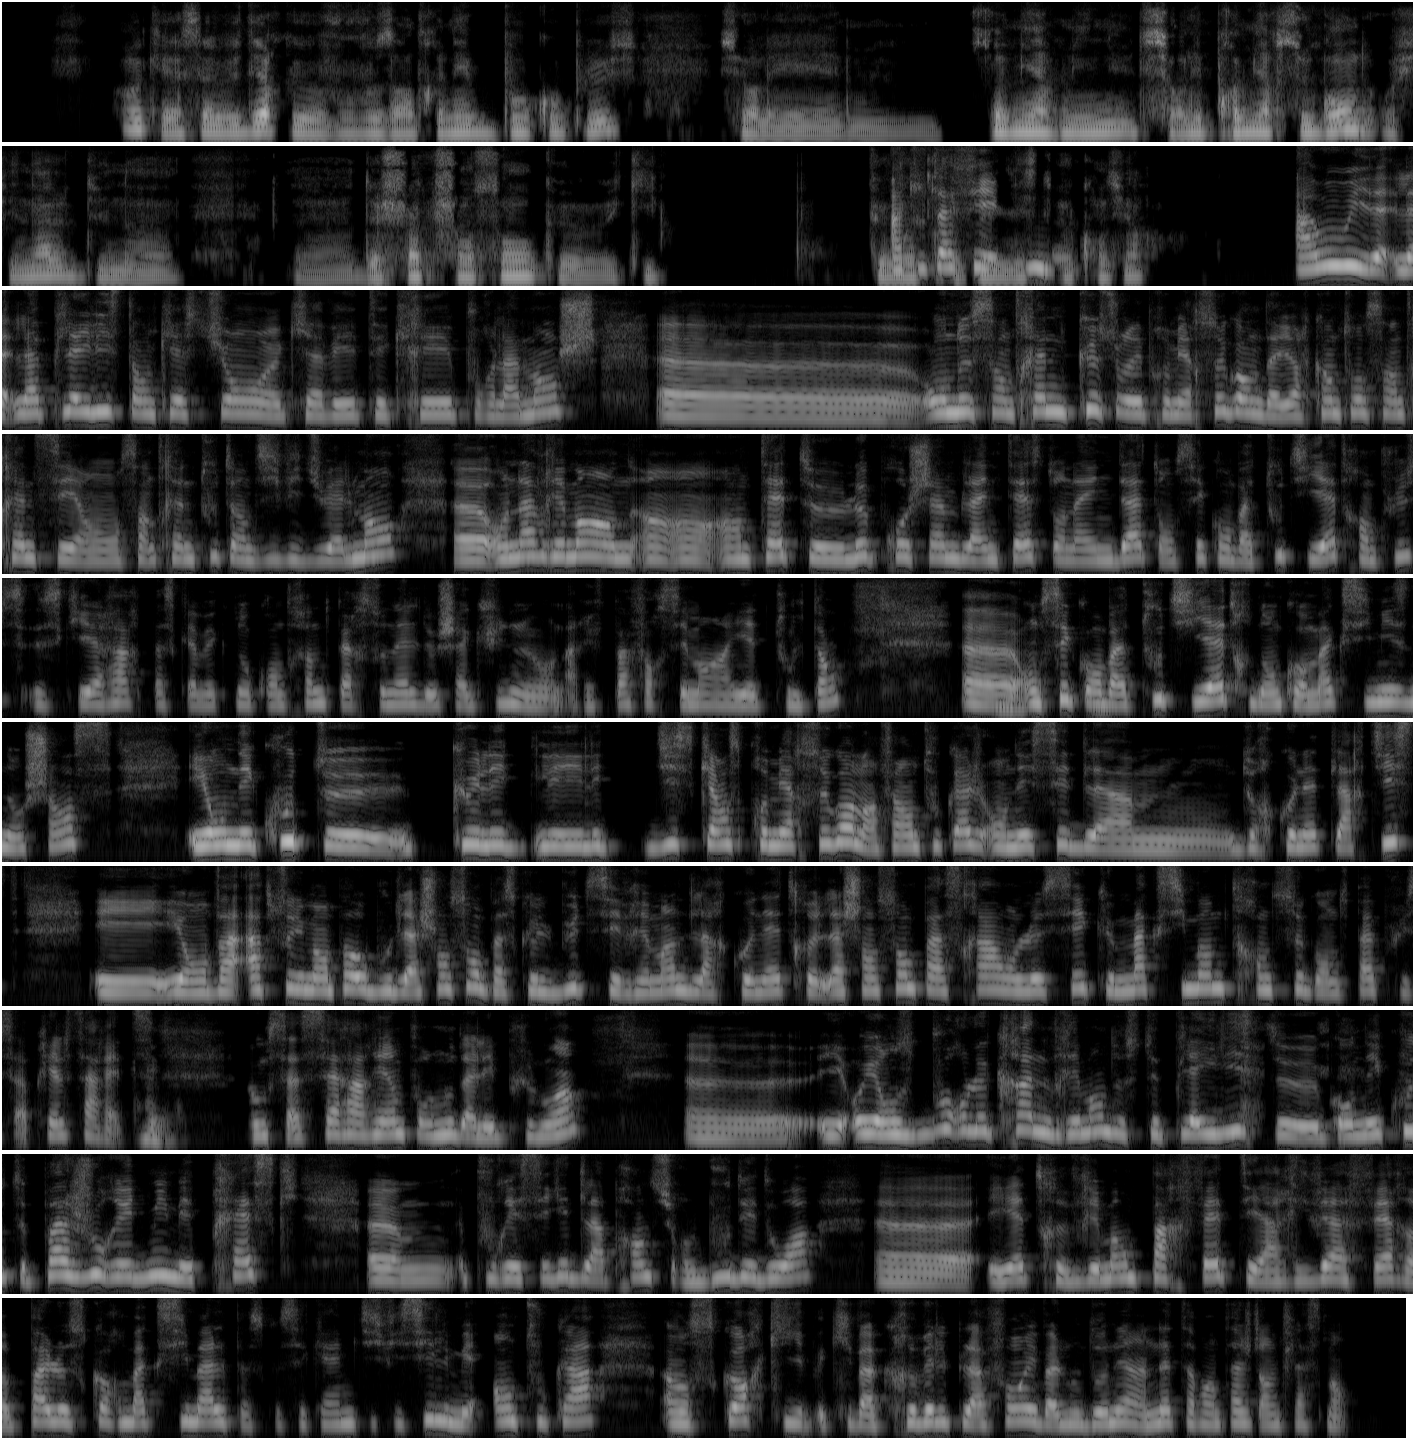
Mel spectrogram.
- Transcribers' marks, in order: stressed: "beaucoup"; tapping; other background noise; drawn out: "heu"; stressed: "que"; in English: "blind test"; stressed: "maximum"
- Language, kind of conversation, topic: French, podcast, Raconte un moment où une playlist a tout changé pour un groupe d’amis ?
